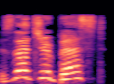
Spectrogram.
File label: jeers; tf; redsun; adachi; spy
